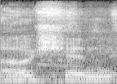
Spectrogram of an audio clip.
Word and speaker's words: Oschin: then this is the Samuel how do you pronounce it oh yeah Samuel ocean is a guy that donated a lot of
